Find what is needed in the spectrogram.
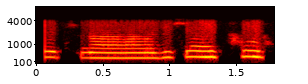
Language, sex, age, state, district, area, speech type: Manipuri, female, 18-30, Manipur, Senapati, rural, conversation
